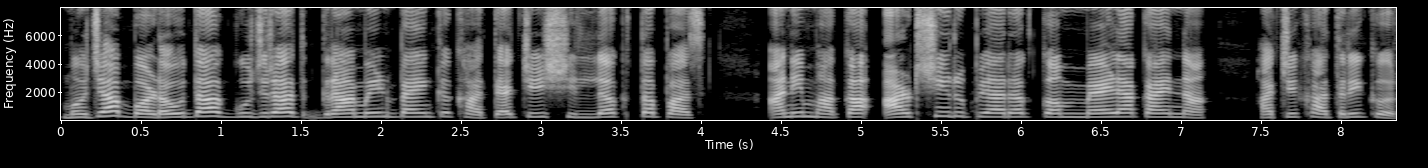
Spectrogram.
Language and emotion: Goan Konkani, neutral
